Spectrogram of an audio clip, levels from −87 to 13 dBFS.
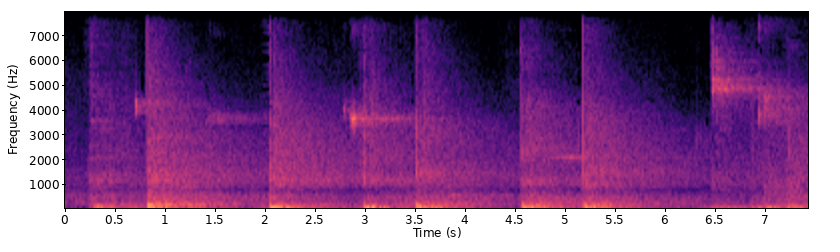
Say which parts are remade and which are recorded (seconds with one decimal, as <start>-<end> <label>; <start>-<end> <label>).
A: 0.0-7.4 recorded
